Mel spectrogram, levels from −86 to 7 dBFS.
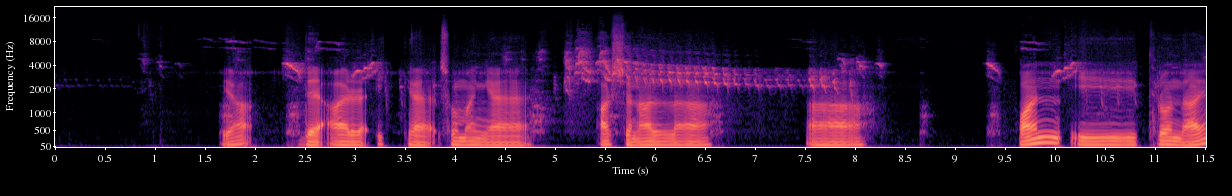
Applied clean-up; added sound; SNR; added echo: neural mask model RNNoise.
